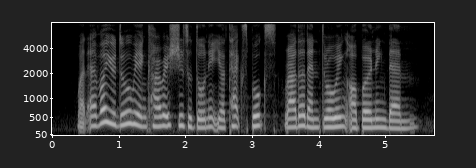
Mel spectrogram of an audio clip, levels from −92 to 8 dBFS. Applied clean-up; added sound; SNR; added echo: none; none; none; none.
